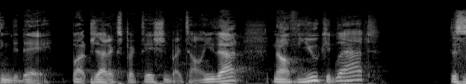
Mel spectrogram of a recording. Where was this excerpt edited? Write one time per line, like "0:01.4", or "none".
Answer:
0:00.9
0:03.4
